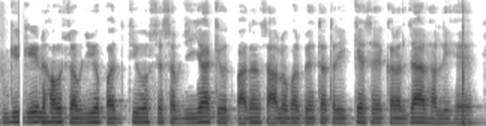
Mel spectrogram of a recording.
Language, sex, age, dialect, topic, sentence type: Magahi, male, 51-55, Central/Standard, agriculture, statement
